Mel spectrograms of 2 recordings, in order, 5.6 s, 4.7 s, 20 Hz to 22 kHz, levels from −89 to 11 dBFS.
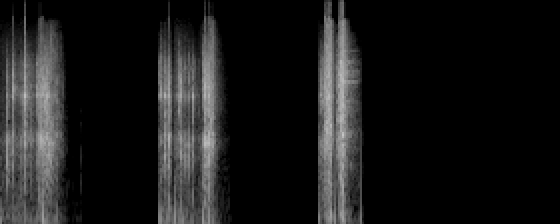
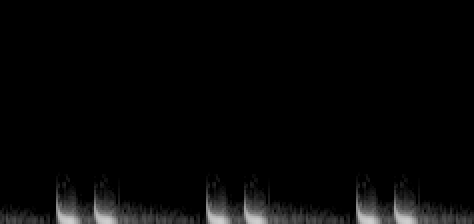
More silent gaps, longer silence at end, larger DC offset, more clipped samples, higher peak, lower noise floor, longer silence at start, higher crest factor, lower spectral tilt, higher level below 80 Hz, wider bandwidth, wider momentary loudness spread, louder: first, 0.82-1.57 s, 2.32-3.17 s vs none; first, 2.05 s vs 0.6 s; neither; first, 0.1% vs under 0.1%; first, 0 dBFS vs -8 dBFS; first, under -90 dBFS vs -69 dBFS; second, 0.05 s vs 0.55 s; first, 20 dB vs 12 dB; second, 2 dB/octave vs -14.5 dB/octave; second, -52 dBFS vs -22 dBFS; first, over 20 kHz vs 0.4 kHz; about the same, 12 LU vs 12 LU; first, -13 LUFS vs -23 LUFS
